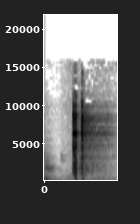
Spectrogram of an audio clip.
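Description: A smartphone's new screen lock sound, with less echo and quicker than the original: two quick, crisp clicks in close succession, bright and sharp like a tiny mechanical latch, with a short fading tail and no talking.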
